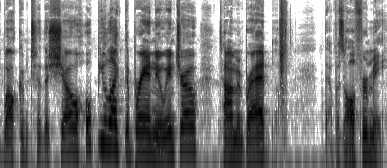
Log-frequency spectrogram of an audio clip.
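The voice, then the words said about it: Non-English accent. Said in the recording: “non-English accent voice”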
